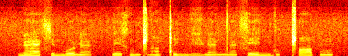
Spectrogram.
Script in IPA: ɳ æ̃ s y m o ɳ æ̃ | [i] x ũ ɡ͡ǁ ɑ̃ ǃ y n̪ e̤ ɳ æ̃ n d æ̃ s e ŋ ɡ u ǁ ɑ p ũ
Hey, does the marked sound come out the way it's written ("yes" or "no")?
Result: no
